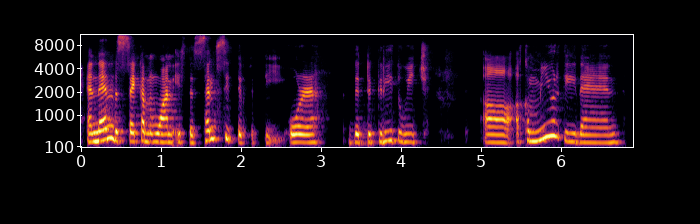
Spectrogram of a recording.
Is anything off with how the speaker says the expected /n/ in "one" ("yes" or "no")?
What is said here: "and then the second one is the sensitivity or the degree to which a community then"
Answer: no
